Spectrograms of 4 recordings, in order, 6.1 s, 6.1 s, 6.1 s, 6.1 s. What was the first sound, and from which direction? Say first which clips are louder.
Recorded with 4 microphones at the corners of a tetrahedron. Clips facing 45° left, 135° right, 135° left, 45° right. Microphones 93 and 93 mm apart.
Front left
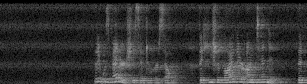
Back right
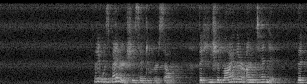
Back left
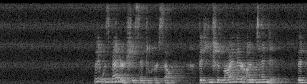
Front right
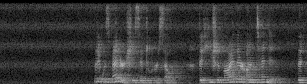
A woman speaking: back right 4 dB, back left 2 dB; 145° right.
